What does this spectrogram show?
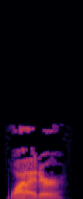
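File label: "wider", British English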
